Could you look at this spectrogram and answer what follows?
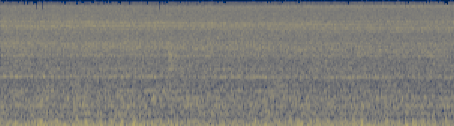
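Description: Steady engine drone from a vehicle in the game Space Engineers, a continuous low rumbling hum with even loudness throughout, no voices over it.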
